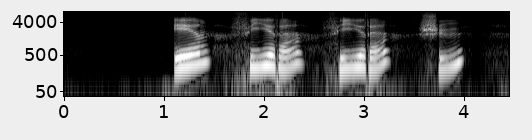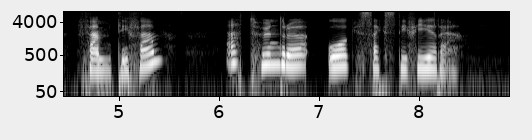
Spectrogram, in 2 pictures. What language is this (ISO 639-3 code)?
nor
